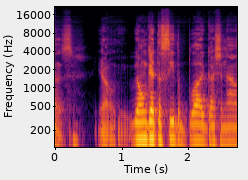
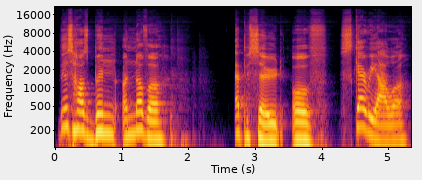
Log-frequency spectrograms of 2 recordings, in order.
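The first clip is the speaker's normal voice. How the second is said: louder, slow, announcer outro; podcast outro; 3 semitones higher, 5 dB louder, slower than usual. Acted. Closing the episode, a slow announcer outro. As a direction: sign off the show like a host. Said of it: "we're gonna do the proper outro".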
